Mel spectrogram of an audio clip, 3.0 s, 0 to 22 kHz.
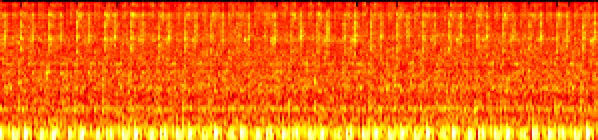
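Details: Warmed-up Indian Pursuit V-twin idling during a vacuum-gauge throttle body sync check: even, loping beat at about 220 pulses a minute, deep and steady with no knocks or misses; healthy warm idle.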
